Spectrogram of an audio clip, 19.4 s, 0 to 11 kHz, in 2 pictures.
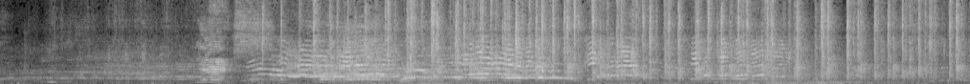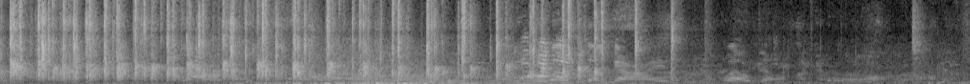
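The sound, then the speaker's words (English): The Stella Motorsport team claps steadily and quickly for about fifteen seconds at the racetrack pit wall as their driver crosses the line in a GT4 race. Sharp hand strikes, with voices and outdoor noise mixed in underneath before the clapping fades. “I'm in the Stella Motorsport garage and the team have run out to the pit wall. They're clapping their man across the line.”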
